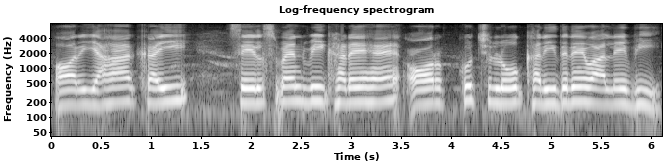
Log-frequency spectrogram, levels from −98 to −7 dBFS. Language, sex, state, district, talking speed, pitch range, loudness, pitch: Hindi, female, Haryana, Jhajjar, 130 wpm, 185-205 Hz, -13 LUFS, 195 Hz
